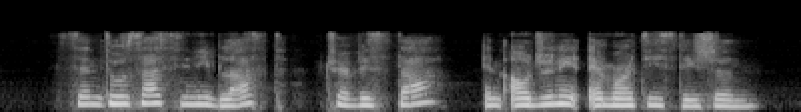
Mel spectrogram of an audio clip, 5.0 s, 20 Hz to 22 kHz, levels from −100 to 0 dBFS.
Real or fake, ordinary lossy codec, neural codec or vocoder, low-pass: fake; AAC, 32 kbps; vocoder, 22.05 kHz, 80 mel bands, HiFi-GAN; 7.2 kHz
